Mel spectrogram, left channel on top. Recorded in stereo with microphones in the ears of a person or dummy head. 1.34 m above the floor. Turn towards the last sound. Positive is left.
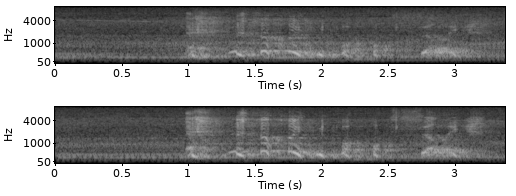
turn(degrees=-50)  # may be behind; listen again after turning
